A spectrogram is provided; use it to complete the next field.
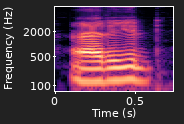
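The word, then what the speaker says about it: read: তৃতীয়ত ভার্বের ফর্মগুলো জানতে হবে, প্রেজেন্ট পাস্ট পাস্ট পার্টিসিপল, প্রেজেন্টে যদি ইট ইট, এট ইটেন, রিড রেড রেড, এটা স্পেলিং আছে কিন্তু উচ্চারণটা রেড হবে পাস্ট এবং পাস্ট পার্টিসিপলে, রাইট রোট রিটেন, প্লে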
